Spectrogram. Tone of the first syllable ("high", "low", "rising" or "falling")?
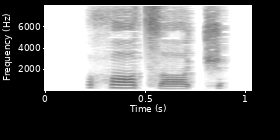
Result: high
